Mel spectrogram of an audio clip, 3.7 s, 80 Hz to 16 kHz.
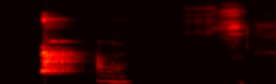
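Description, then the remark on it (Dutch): A dog barks twice, a sharp bark followed by a lower, drawn-out woof, then a softer whiny vocalization trails off after a pause. “Als we nu 2 minuten even dat geblaf doorstaan.”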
